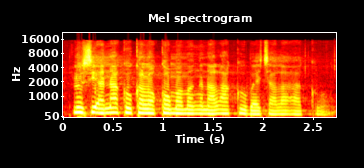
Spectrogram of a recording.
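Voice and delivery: God's voice, lightly voiced; a hint of God's voice. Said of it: "ada suara lagi".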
